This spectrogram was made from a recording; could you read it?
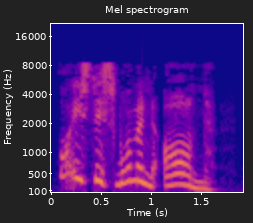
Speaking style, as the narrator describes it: Jesse cried

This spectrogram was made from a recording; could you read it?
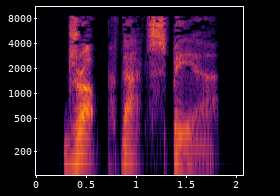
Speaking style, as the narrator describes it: I snarled at the second man

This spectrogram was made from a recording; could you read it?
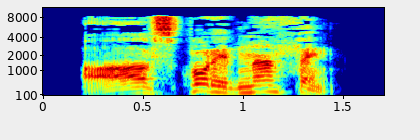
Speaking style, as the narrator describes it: said Blunt shakily

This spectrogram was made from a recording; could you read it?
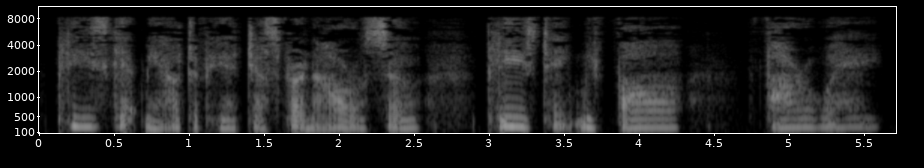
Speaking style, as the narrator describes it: she whispered

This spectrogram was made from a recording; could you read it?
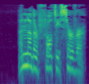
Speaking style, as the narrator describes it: he muttered

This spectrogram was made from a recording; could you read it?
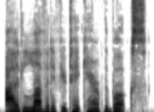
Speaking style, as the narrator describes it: Mom said

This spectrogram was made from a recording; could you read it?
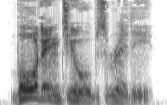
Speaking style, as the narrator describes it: he rasps

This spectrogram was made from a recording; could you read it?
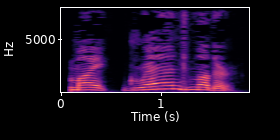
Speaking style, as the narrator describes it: Luna said more deliberately in a loud voice

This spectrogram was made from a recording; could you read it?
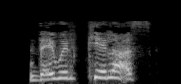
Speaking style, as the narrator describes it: a woman wails

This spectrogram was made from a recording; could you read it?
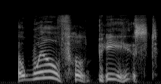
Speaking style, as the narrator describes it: laughed a handsome young man

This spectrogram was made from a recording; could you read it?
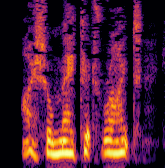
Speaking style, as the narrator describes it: he whispered

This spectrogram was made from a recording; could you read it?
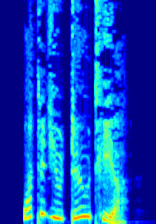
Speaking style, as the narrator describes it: Lady Michaela gasped

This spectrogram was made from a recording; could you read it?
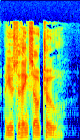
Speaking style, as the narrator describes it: Dick replied

